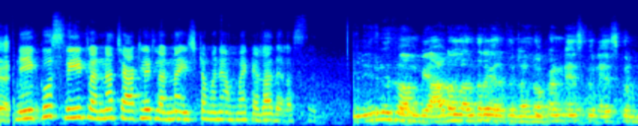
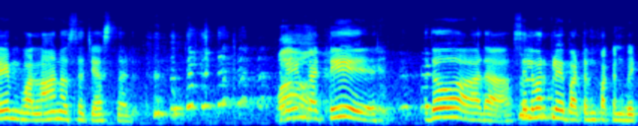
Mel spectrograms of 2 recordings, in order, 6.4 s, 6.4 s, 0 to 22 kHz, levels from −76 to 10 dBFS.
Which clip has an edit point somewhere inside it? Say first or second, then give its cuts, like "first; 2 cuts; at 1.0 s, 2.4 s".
first; 1 cut; at 3.5 s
